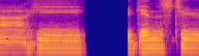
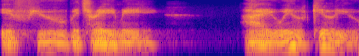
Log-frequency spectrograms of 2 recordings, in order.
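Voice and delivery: low, very slow, heavy dragon creature voice; 4 semitones lower than usual. Voicing the creature as it looks a player eye to eye: voicing the dragon creature's threat. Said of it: "he goes".

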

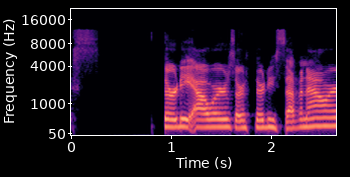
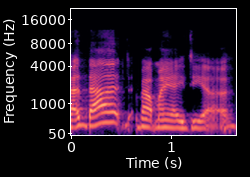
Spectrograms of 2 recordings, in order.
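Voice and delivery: plain

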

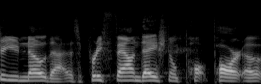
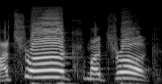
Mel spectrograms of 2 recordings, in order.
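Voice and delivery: put-on high, very loud, crying little kid's wail; 8 semitones higher, 12 dB louder than usual. Speaker describing a young boy whose truck breaks in the sandpit, imitating a wailing child. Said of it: "he starts wailing and crying".

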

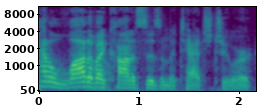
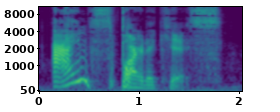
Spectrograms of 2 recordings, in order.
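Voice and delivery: swooping, dramatic Broadway star voice; 4 semitones higher than usual. Retelling a performer's improv line on stage: Carol Channing voice. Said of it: "in his Carol Channing voice said".

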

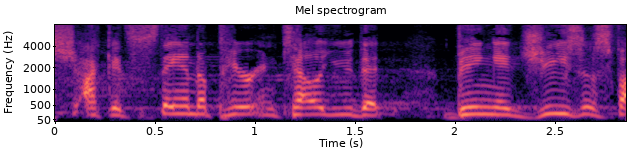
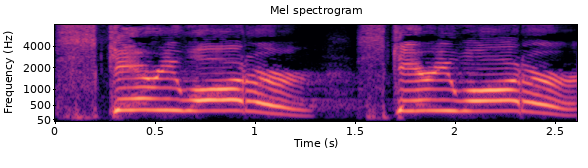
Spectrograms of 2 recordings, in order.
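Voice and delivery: very slow, high, loud, drawn-out frightened yelling; 8 semitones higher, 6 dB louder than usual. Retelling a son's panic in a car wash: imitating John Wesley yelling. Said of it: "He started yelling".

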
